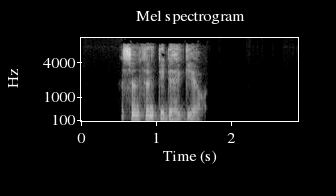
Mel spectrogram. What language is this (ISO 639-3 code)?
kab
